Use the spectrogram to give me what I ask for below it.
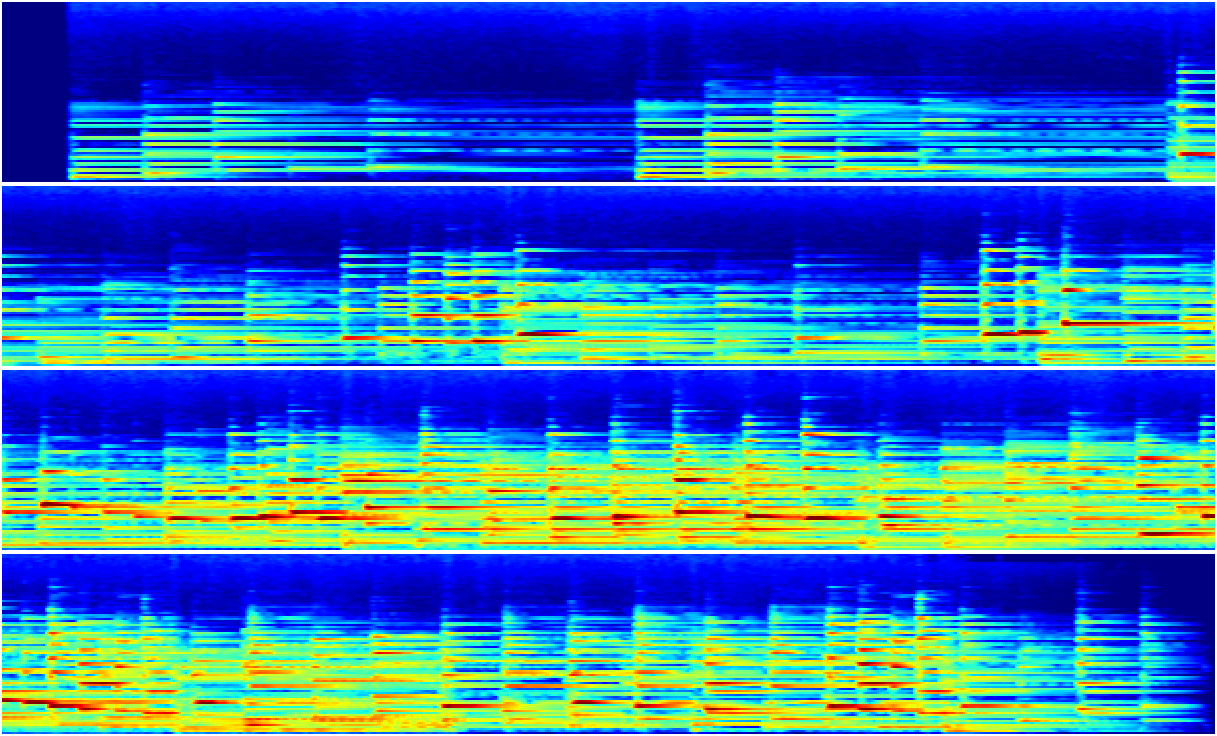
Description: Compositions for Ballet Class
Pliés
